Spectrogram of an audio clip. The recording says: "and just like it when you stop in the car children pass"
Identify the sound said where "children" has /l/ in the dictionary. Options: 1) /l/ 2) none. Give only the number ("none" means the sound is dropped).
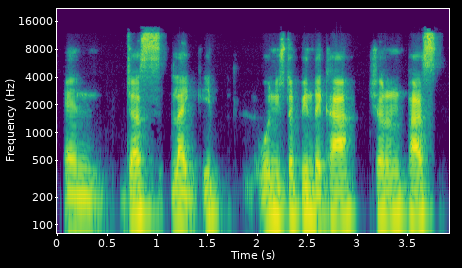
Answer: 2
